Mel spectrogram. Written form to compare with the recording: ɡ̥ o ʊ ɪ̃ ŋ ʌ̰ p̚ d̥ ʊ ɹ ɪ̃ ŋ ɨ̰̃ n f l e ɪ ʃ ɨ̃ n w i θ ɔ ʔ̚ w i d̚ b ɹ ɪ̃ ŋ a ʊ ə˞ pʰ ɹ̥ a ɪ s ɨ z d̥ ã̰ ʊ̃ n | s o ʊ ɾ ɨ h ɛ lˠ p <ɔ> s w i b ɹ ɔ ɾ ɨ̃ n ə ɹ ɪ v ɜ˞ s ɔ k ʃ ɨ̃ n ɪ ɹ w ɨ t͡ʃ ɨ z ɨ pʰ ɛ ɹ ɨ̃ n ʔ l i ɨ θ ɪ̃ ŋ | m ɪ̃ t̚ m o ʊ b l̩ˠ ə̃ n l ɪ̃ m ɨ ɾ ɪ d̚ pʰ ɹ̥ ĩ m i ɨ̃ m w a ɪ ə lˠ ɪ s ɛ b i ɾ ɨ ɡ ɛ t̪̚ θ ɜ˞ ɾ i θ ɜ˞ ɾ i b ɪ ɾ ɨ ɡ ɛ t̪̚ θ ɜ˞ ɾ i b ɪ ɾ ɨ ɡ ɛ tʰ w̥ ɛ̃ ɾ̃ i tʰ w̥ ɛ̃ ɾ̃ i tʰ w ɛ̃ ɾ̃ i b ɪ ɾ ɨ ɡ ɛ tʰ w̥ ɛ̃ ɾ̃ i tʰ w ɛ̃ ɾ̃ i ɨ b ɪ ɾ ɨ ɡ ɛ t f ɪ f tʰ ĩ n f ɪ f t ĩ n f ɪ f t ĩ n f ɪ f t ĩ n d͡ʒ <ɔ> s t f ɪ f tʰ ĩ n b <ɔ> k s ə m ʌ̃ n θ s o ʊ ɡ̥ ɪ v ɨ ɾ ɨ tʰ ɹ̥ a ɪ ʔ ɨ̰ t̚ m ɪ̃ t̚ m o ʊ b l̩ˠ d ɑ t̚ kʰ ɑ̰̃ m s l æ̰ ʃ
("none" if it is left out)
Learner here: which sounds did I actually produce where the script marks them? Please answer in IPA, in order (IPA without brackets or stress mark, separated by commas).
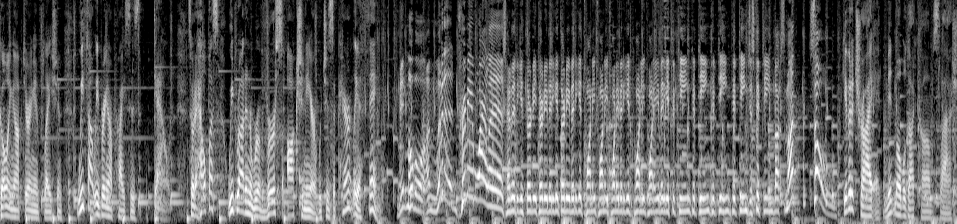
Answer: ʌ, ʌ, ʌ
